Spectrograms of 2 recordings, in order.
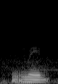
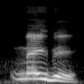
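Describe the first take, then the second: First: A tiny, much softer maybe. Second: A loud, emphatic maybe; first take, punch it out loud. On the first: Demonstrating what maybe means, soft and trailing off. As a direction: let it fall away to almost nothing. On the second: Demonstrating what maybe means, loud and emphatic. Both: Shown as a demonstration. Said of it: "this is what maybe means".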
